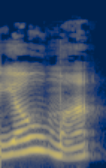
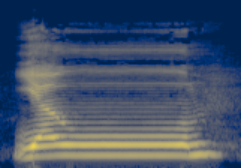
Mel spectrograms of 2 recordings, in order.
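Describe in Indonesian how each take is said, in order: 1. Kata ini berakhir dengan vokal pendek setelah m. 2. Kata ini berhenti pada konsonan m di akhir. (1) "ini adalah yaunya sifat lain" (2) "kalau disukunkan, diwakofkan"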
